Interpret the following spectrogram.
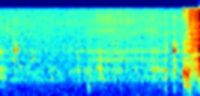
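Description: Water splashing and dripping around a scuba diver moving at the surface, with a few light drips and clicks and then a loud splash near the end.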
